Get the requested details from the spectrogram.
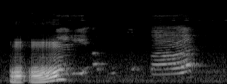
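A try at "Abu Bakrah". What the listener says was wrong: Dari Abu Bakroh, bukan Bakarna. Abu Bakroh.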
